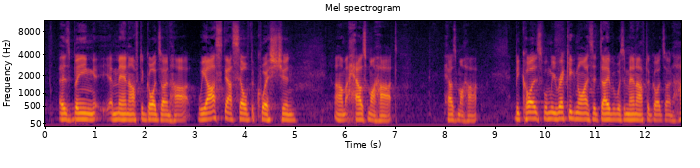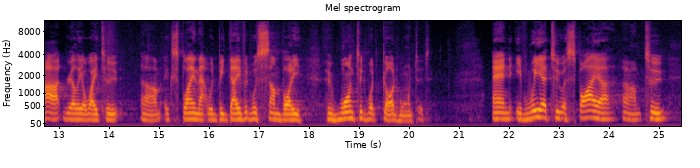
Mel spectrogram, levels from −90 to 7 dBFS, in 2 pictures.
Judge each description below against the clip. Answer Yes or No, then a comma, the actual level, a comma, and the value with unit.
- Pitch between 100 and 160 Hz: Yes, medium, 140 Hz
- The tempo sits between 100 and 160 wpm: Yes, slow, 135 wpm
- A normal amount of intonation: No, narrow, 2.2 semitones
